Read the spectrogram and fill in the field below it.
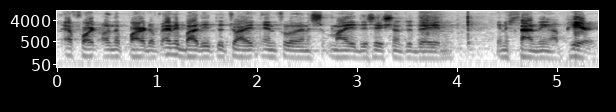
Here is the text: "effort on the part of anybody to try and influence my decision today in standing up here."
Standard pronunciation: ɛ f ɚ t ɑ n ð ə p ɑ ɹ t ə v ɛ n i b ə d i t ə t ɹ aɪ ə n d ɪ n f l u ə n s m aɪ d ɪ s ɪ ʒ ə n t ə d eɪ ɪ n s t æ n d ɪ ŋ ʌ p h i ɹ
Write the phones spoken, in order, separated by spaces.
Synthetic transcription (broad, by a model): ɛ f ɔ t ɑ n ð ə p ɑ ɹ t ə v ɛ n i b ə d i t ə t ɹ aɪ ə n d ɪ n f l u ə n s m aɪ d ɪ s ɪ ʃ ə n t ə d eɪ ɪ n s t æ n d ɪ ŋ ʌ p h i ɹ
